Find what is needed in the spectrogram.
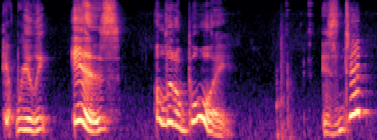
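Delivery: high, loud disbelief; can't believe his eyes; amazed. A narrator's reading. Fire chief gasps at the little boy, high and loud.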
